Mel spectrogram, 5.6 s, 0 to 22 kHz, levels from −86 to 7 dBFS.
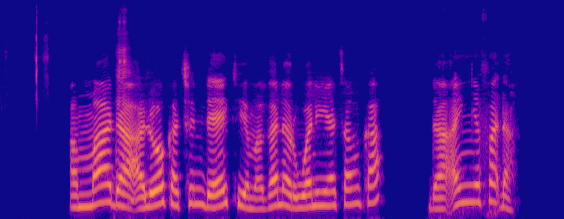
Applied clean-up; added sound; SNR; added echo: neural mask model Resemble Enhance denoiser.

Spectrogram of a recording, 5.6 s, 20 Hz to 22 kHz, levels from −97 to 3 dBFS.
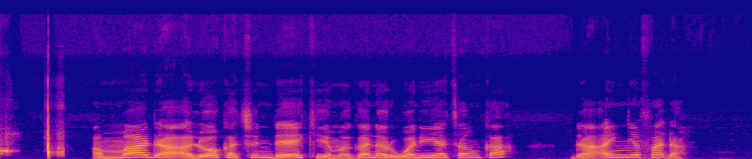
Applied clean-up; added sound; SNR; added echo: none; none; none; none.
